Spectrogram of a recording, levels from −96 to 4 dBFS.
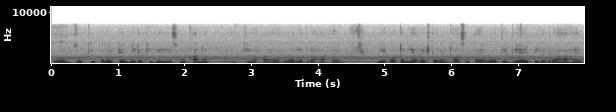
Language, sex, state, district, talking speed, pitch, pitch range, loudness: Hindi, male, Rajasthan, Bikaner, 210 wpm, 110 Hz, 105-115 Hz, -16 LUFS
